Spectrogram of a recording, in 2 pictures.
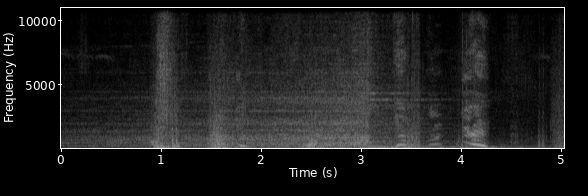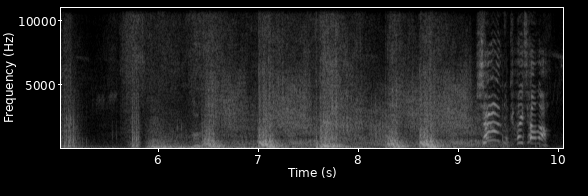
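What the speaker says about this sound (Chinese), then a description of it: "谁让你开枪的？" Gunfire in a Chinese anti-Japanese war drama: several sharp bangs scattered among shouting voices, horse and movement noise, loud and fairly close with a burst of rapid cracks near the end.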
